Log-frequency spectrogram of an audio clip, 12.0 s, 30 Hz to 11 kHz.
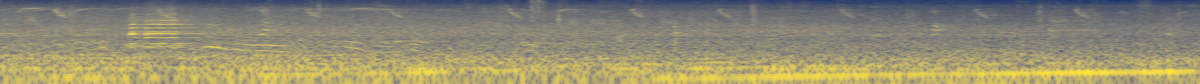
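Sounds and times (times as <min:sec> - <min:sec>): small birds chirping: 0:00.0 - 0:01.3, 0:02.0 - 0:12.0.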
